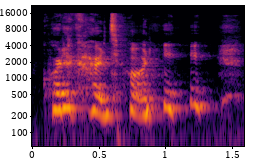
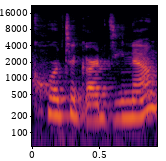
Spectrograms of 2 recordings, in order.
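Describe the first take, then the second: First: The last word ends with an 'ee' sound. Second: The last word ends with an 'ah' sound. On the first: The speaker calls it right. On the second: The speaker calls it wrong.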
